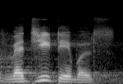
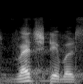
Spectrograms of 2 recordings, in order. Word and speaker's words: vegetables: see this is not veggie tables many of you pronounce it very badly vegetables no so if you are pronouncing it it is wrong it's vegetables second e is silent so anyways uh pronunciation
